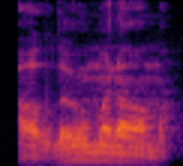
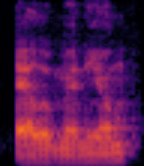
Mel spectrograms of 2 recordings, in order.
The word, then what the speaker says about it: aluminium: Aluminum or aluminium as those across the pond like to pronounce it.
